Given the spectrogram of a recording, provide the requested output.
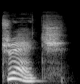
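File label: "dredge", British English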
